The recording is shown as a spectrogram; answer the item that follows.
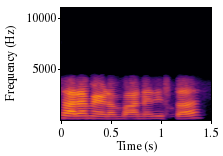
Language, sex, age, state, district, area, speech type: Telugu, female, 30-45, Telangana, Warangal, rural, conversation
